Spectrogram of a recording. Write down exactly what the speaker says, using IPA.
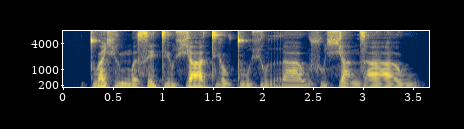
tʷ a ç ʉ m ə s e tʲ ʌ w ç aː tʲ ɔ w tʷ ɪ w ç u r aː w sʷ a ç a n z aː w

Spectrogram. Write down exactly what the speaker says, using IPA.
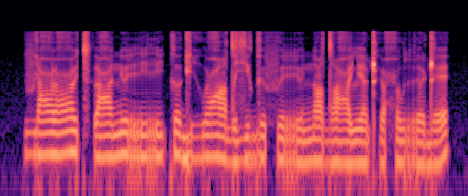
v i ʕ ʏ ʕ ʏ t͡sʼ ə ʕ ə n ʏ r i r i k ə ɡ i ɦ u ʕ a dˤ ə zʲ u ɡ ʏ f ʏ r ʏ n u dˤ ə ʕ ə lʲ a ʈʰ ʏ ħ u r ə ɖ ɛ

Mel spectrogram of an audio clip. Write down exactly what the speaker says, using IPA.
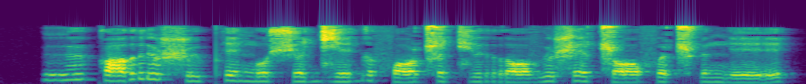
ɦ ʉ k ɒ r ʉ ʂ ʉ pʰ e ŋ o ʃ ə d͡ʑ e ɡ ə f ɔ ʈ͡ʂ ə t͡ɕ ʉ r ɔ v ʉ ʂ e ʈ͡ʂ ɔ f ə ʈ͡ʂʰ ʏ ŋ e

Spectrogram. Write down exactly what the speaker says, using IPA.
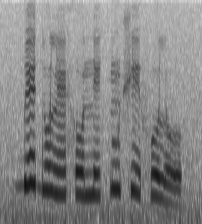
ɡ͡b ɛ˦ d o˦ l ɛ̃˧ h o˧ n e˧ k͡p ũ˦ ʃ e˦˨ f o˧ l o˨

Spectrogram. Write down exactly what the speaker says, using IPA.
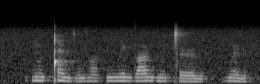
ɓ ũ ǃ æ ɳ d͡z ũ ɳ zˤ ə̃ | ŋ͡m i ɳ d̪ ɒː ɳ ɡ͡b ũ ǀ ə˞ ɳ | b ə̃ ɳ

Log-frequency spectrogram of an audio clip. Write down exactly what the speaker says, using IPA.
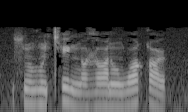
sʷ œ̃ ʁʷ œ̃ cʰ e ŋ ɑ ɣ ɑ ɾ ɔ̃ β ɔ q œ

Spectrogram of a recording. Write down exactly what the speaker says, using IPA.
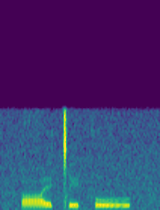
ʕ ɛ˧˩ ǀ e˦˥ k o˧˩

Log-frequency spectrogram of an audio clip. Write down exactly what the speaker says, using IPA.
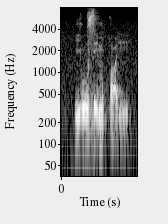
j u z ḭ m qʷ ḭ

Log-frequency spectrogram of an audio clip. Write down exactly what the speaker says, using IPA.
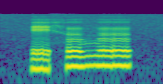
e˩ h ɵ˧ β ɵ˥

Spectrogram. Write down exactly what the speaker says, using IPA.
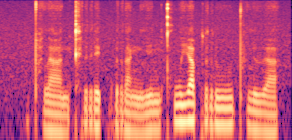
pʰ l aː˩˦ n kʰ r e˦˥ k̚ r a˨˩ ŋ l i˨˩ n kʰ w i˥˩ a̯ p r uː˦˥ pʰ l ɯ˨˩ a̯

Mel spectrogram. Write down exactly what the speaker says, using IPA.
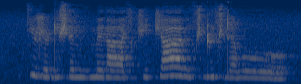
tʲ ɨ ʐ ɘ ɖ i sʲ ɽ ɐ ŋ e̤ m ɛ ɾ aː sʲ t͡ʃ e t͡ʃ aː ð ɛ̤ sʲ ɖ u sʲ ɖ a w oː

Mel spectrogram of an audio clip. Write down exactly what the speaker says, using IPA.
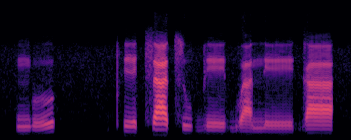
ŋ ʊ˨˦ | pʰ ɪ˦ t͡s a˦ t͡s u˨ b eː˨ ɡʷ a˨ n eː˨ ɡ a˦

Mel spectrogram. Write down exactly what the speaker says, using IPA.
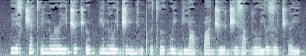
i z t͡ʃ æ tʼ i n u ɹ i d͡ʒ ø t͡ʃʼ ɯ b pʲ æ n l u j d͡ʒ ɯ n bʲ ø ŋ pʰ ɯ tʼ ɯ ɠ u j bʲ ø j ɑ b ɓ ɑ d͡ʒ y d͡ʒ i z ɑ b l u j ɯ z ɯ t͡ʃʼ ø j

